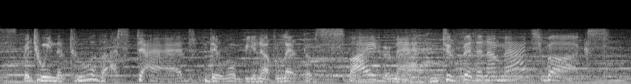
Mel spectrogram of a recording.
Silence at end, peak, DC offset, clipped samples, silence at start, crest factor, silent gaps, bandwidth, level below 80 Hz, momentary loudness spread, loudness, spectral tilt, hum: 0 s; 0 dBFS; 4%; under 0.1%; 0 s; 14 dB; none; 5.4 kHz; -40 dBFS; 7 LU; -14 LUFS; -7.5 dB/octave; none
